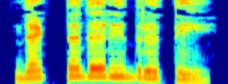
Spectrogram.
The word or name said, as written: ದಟ್ಟದರಿದ್ರತೆ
